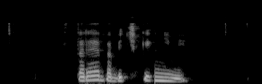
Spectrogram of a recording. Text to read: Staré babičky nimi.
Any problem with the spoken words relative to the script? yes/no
no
